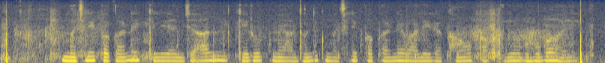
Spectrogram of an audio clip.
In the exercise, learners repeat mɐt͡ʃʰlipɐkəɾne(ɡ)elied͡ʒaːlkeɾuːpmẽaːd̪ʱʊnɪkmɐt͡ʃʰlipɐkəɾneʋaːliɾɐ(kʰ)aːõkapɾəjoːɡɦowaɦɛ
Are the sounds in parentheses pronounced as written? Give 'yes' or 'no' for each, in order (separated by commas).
no, yes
